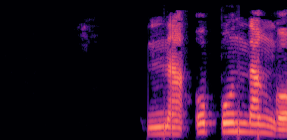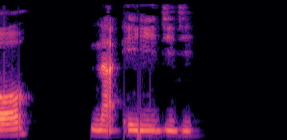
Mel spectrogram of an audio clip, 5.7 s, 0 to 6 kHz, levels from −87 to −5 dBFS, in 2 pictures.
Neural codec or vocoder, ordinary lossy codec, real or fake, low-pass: none; MP3, 32 kbps; real; 5.4 kHz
